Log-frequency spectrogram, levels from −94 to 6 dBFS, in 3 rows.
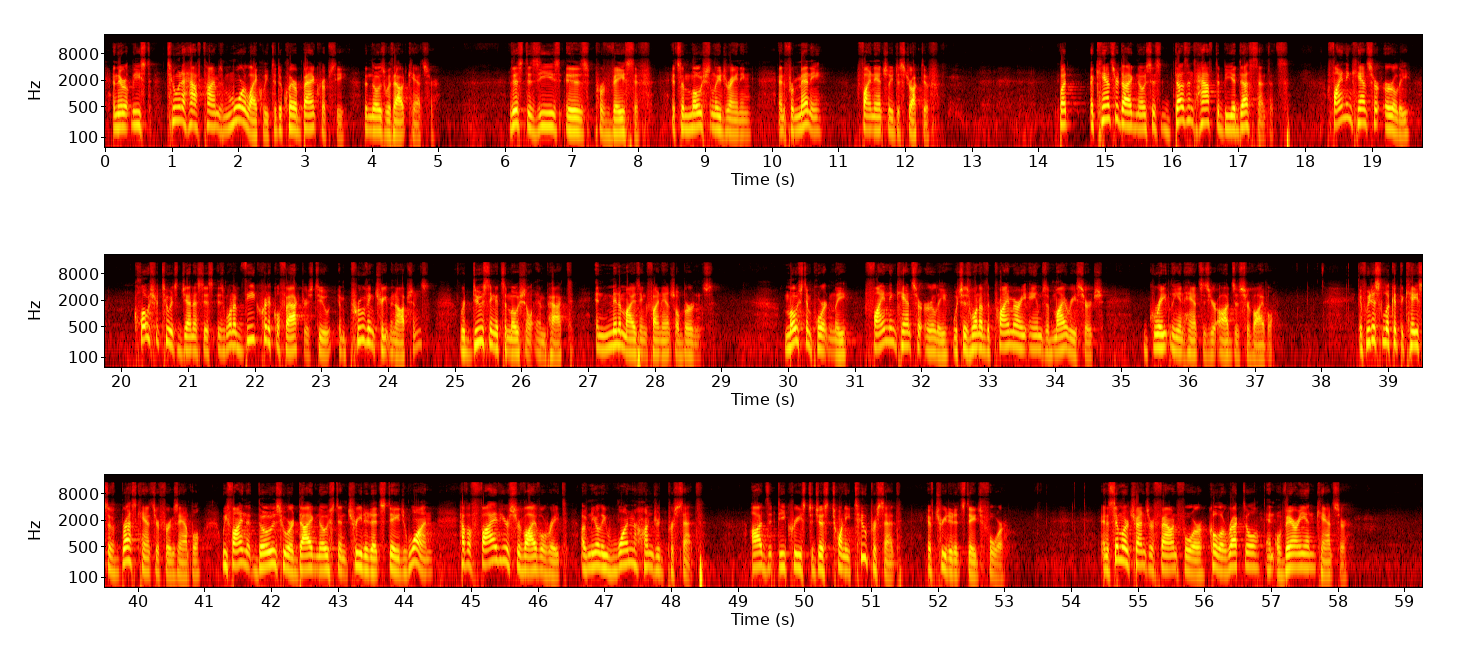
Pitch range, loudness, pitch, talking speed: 135-185 Hz, -23 LUFS, 160 Hz, 145 wpm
